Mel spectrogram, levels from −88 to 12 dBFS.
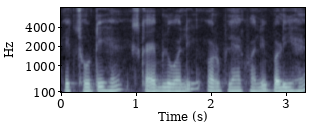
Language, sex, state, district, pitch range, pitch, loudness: Hindi, male, Delhi, New Delhi, 125-135 Hz, 130 Hz, -17 LUFS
